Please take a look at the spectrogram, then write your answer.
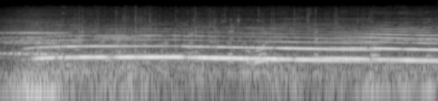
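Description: Steady, wailing siren tones drone loudly and continuously over the dense murmur of a large crowd, the pitch drifting slowly downward across several seconds. Several hundred opposition Alliance for Serbia supporters with banners, sirens and whistles protest at noon at the main entrance of the Radio Television of Serbia (RTS) building in Serbia.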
